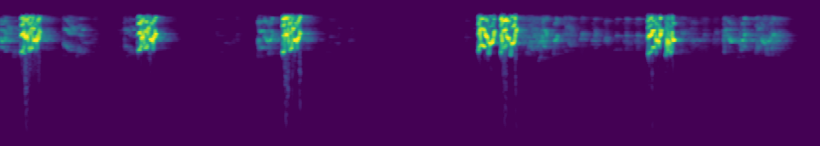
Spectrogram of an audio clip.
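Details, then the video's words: Lovebird used as a fighter lure to provoke rival chattering: scattered short, harsh, raspy chirps in clusters separated by silent gaps, about six bursts over eight seconds. "pancingan lovebird fighter paling efektif bikin musuh langsung ikutan ngekek"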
